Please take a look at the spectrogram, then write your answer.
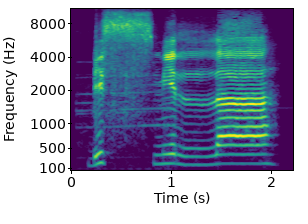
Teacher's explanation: sinnya kita tekan rasakan anginnya itu keluar bu rasakan udaranya keluar ya bis ditekan s-nya ya sinnya ditekan ya inilah yang disebut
